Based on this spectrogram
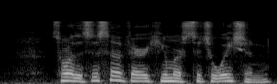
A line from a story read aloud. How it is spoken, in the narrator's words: Kairi gasped at him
